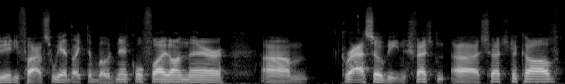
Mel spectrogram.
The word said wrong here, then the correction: Shevchenko: Shevchenko, my bad. I always mispronounce it.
